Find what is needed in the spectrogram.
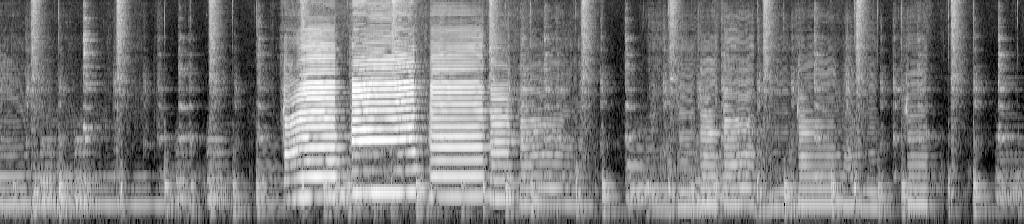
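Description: Jazz recording: a saxophone plays the melody over plucked bass and light percussion. About three seconds in it slides up into a loud held note lasting about two seconds, then returns to shorter phrases.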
